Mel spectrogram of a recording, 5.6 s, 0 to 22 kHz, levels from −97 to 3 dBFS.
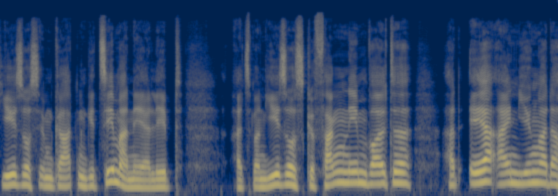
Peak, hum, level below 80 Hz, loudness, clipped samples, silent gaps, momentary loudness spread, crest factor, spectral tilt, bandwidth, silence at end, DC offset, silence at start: -8 dBFS; none; -68 dBFS; -26 LUFS; under 0.1%; none; 9 LU; 18 dB; -5.5 dB/octave; 16.5 kHz; 0 s; under 0.1%; 0.05 s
